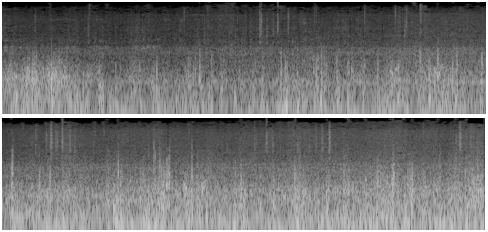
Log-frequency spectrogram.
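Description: Wind rushing over the microphone of an electric scooter accelerating at speed, with a low rumble and no audible motor whine. It grows louder about six seconds in as the speed climbs.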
